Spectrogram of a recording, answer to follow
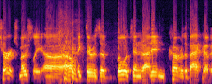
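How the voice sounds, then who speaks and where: Speaking in a Southern US accent, this man keeps his pitch medium. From Mississippi, US South. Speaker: sculptor. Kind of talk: casual interview chat. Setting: Skype call.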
